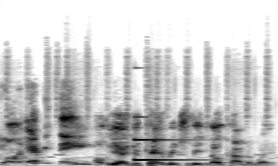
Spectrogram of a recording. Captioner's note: bell chiming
